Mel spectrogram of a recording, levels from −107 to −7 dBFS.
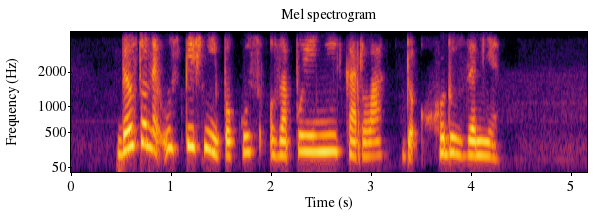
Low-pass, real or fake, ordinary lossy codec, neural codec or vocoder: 3.6 kHz; real; Opus, 24 kbps; none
